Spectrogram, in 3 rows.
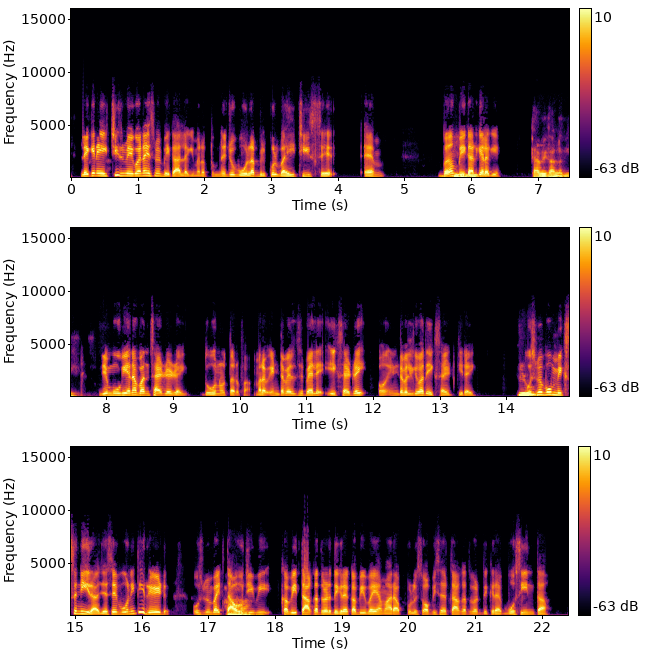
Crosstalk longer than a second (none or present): none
